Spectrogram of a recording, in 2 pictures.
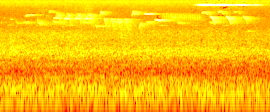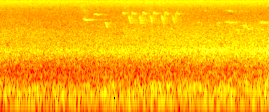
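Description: Songbirds singing quick, high chirping phrases in two spells, the first over the first half and the second near the end, over a steady low rumble.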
